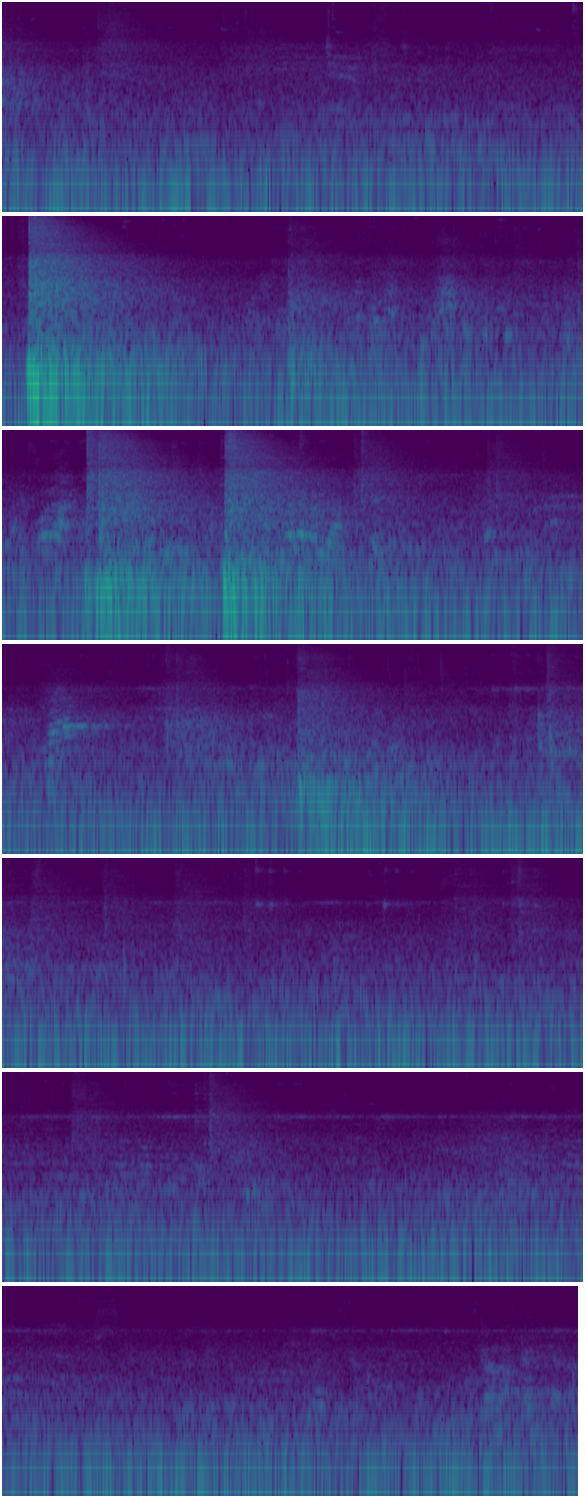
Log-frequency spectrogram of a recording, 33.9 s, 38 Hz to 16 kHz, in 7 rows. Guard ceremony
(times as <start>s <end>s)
5.0s 15.0s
